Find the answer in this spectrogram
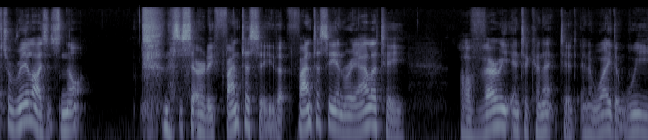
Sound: laughs

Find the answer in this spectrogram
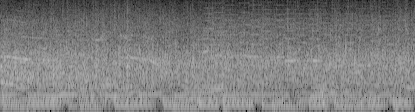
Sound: audience cheering

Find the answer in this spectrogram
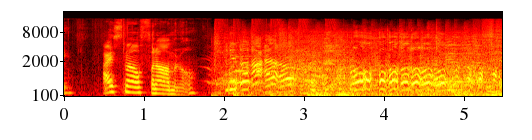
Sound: Jenni laughing

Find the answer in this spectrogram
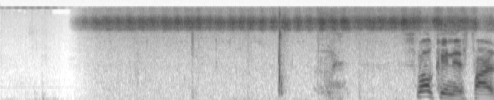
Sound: outside ambience

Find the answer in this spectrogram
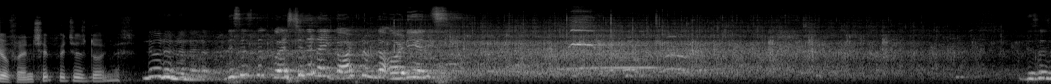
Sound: audience Cheers

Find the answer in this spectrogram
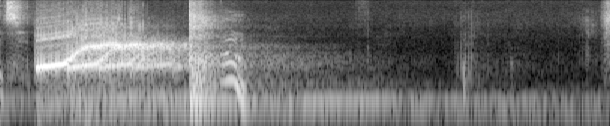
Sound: alarm rings

